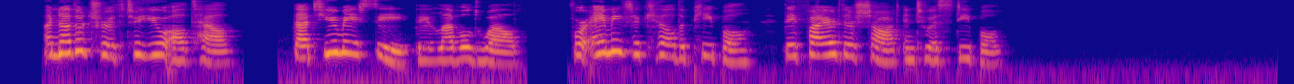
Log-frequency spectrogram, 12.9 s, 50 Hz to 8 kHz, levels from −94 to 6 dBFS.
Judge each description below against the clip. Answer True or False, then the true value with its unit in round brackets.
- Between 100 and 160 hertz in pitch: False (250 Hz)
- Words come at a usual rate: False (125 wpm)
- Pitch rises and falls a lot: True (6.2 semitones)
